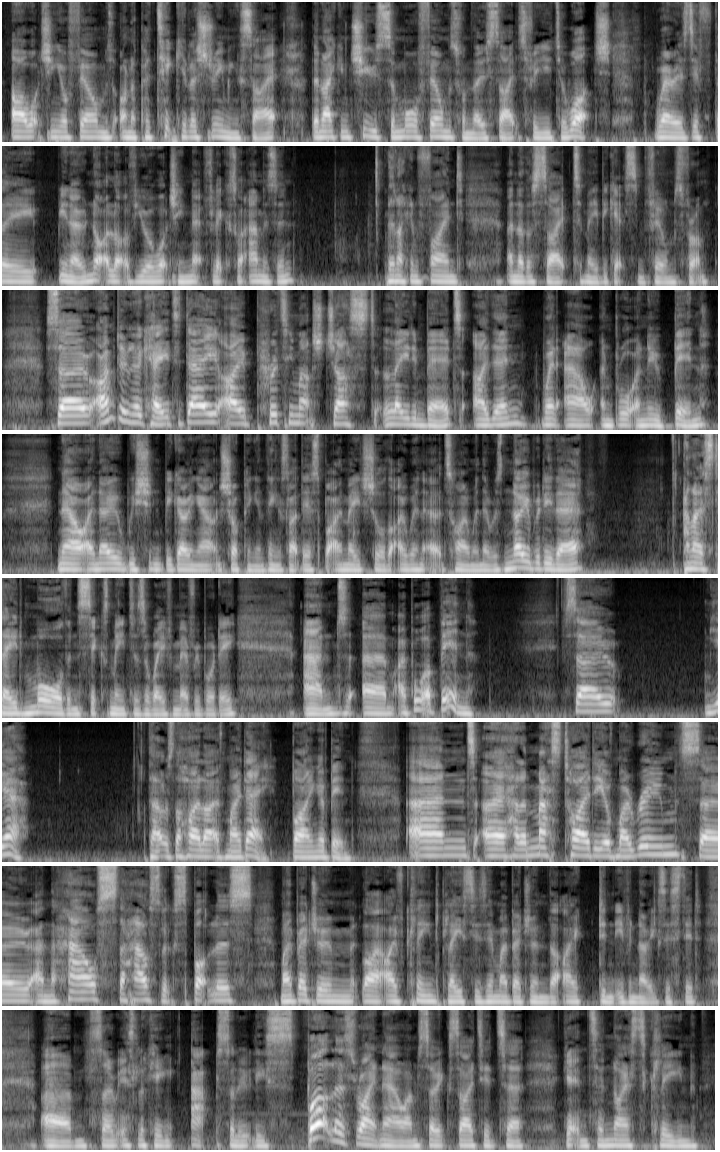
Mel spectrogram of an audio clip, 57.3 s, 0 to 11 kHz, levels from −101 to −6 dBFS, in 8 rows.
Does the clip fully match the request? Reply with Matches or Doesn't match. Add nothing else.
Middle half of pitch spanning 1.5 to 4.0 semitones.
Matches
